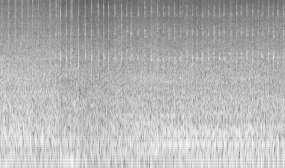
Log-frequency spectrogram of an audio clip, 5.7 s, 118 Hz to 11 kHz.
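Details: Suzuki Address 110 scooter: crankshaft at 11,373 km, piston kit at 6,392 km with glazed bore and hone marks worn off, NSK bearings. Quick uneven knock about three per second from the engine, remains with variator rollers removed; owner suspects piston or wrist pin.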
